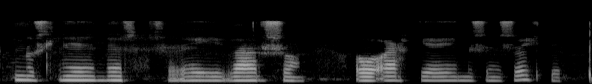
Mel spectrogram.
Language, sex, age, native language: Icelandic, male, 11, Icelandic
